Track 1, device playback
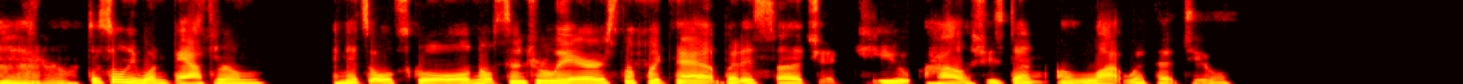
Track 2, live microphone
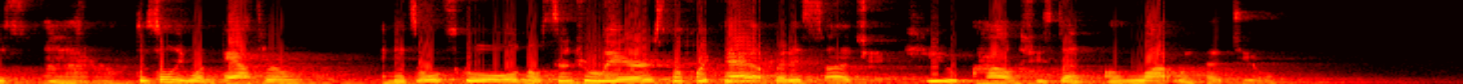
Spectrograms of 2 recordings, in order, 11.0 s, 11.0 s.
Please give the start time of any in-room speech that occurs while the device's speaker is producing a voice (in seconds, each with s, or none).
none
